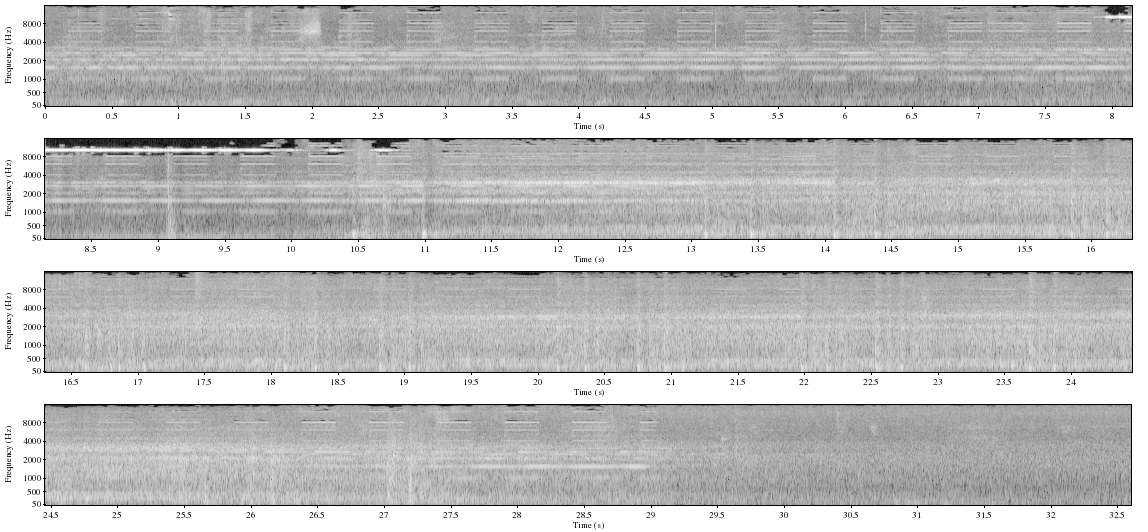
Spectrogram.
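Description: Level crossing warning bells ring steadily while a Metro Trains Melbourne electric suburban train passes over the crossing. From about ten seconds in, the train's rumble builds, with regular wheel clacks over the rail joints, and fades near the end as the bells stop. A loud high-pitched whistle sounds briefly about eight seconds in.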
